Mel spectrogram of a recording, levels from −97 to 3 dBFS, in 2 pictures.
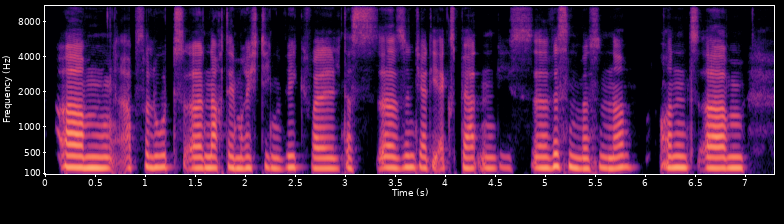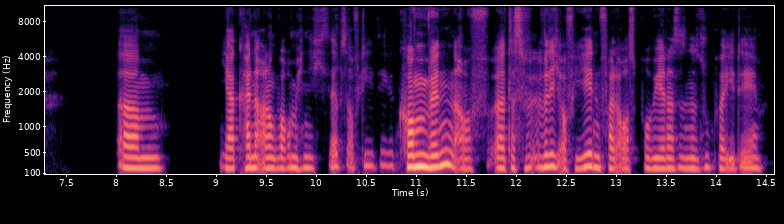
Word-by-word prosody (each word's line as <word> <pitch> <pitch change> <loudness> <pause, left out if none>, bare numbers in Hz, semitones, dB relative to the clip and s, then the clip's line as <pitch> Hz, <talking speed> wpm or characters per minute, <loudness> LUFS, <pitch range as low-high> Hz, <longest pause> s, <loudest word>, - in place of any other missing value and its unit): ähm, 210 -2 +4
absolut, 215 +1 -4
äh, 205 +1 0
nach 210 -1 0
dem 205 -3 -1
richtigen 205 -1 -4
Weg. 215 0 -5
Weil 195 -1 -1
das, 195 -1 -9
äh, 210 -1 0
sind 220 +2 -2
ja 210 - -2
die - - -8
Experten, 200 0 -5
die 210 0 -14
es, 200 - -18
äh, 210 0 -1
wissen 230 -2 +1
müssen, 195 +1 -3
ne? 215 +2 -1 0.3
Und, 215 0 0
ähm 205 0 +3 1.0
ähm, 200 -1 +2 0.5
ja, 195 -3 0
keine 210 +2 +1
Ahnung, 205 -1 0
warum 205 +1 -1
ich 200 - -4
nicht 205 -1 -6
selbst 235 - -7
auf - - -11
die 245 - -9
Idee 250 +2 -14
gekommen 230 -1 +8
bin. 240 +4 +7
Auf, 190 0 -7
äh 200 0 +1
das 200 0 -7
w 210 +1 -5
will 225 - +5
ich 230 - 0
auf - - -8
jeden 215 +2 +2
Fall 200 -2 -3
ausprobieren. 195 0 -3
Das 195 -1 -2
ist 200 - -4
'ne 195 0 -1
super 205 0 -7
Idee. 195 +1 -5
205 Hz, 205 wpm, -23 LUFS, 200-215 Hz, 1.0 s, gekommen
